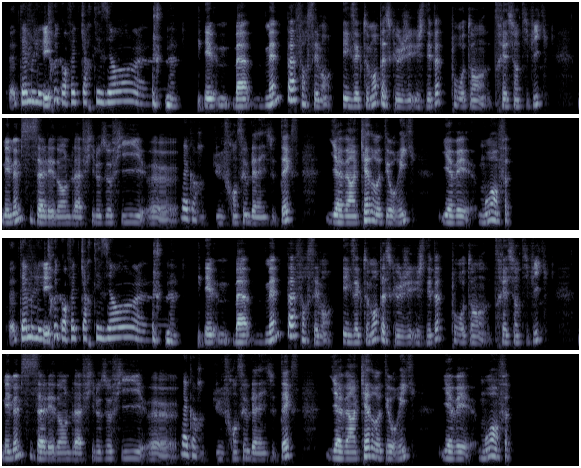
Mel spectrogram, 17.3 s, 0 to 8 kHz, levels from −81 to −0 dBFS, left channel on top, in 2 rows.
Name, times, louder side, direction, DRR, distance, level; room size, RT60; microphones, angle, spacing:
voice 1, 0.1-2.6 11.3-11.7, equal, 20° right, 0.6 m, -34 dB
voice 2, 2.2-2.6 3.0-8.1 8.4-11.3 11.9-14.8 15.2-16.2, left 1 dB, 15° left, 1.0 m, -34 dB
4.9 x 2.1 x 3.0 m
head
